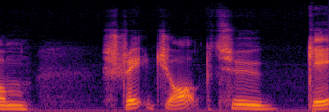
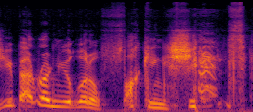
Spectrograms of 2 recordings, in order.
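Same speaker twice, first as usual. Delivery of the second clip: villain taunt; 6 semitones higher, 6 dB louder than usual. Retold or imitated. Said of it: "He goes".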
